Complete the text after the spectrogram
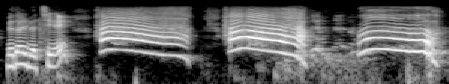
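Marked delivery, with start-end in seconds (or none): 1.2-5.9 기합 소리. Retold or imitated. 도술 장면의 기합 소리.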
